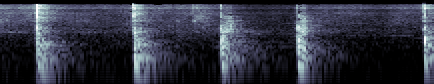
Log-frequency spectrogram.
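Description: Chinese cleaver chopping raw chicken on a thick wooden log block: four sharp chops, about two a second.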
